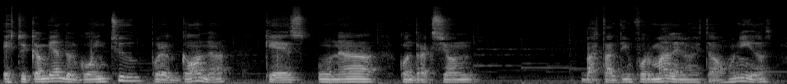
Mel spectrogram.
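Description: A young man from Venezuela teaching English in a casual live-streamed lesson, chatty and encouraging, often checking in with his students and repeating phrases slowly for practice. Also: mid-range voice, faint music behind.

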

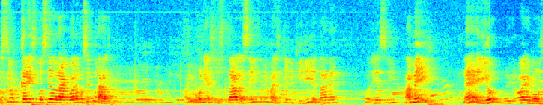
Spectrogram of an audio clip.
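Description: A Brazilian man preaches a fervent Pentecostal testimony in a high voice, rising to loud cries and dropping to hushed asides. He is picked up from a distance in a booming, echoey church hall. Music plays clearly behind him. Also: lo-fi sound. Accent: Brazilian Portuguese.

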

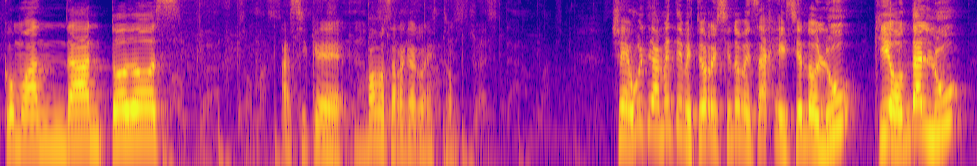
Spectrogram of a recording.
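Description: High-voiced Argentine streamer guy. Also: moderate pace, pauses often, soft background music. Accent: Argentine Spanish. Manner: energetic, slangy, chatty with viewers. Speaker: game streamer. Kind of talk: live game stream chat.

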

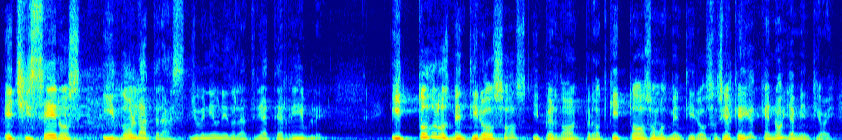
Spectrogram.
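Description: A man's voice: fairly high pitch, racing, hardly any pauses, fairly bright tone. A middle-aged man with a Mexican accent giving an earnest, confessional religious testimony and quoting scripture. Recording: reverberant hall.

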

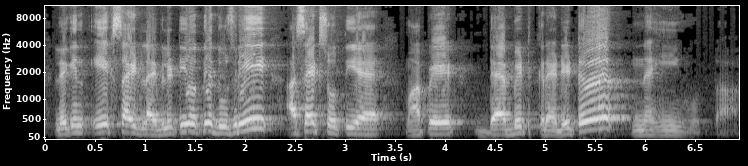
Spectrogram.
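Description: A man's voice: a little high, darkish tone. Hindi-English lecturing male teacher. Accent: Indian English. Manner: mixes Hindi and English, slows right down to dictate definitions, asks students questions. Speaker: accounting lecturer. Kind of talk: classroom lecture. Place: classroom with students.

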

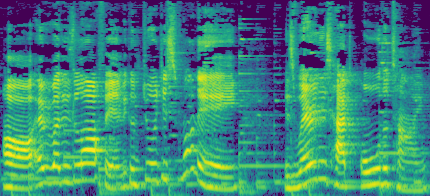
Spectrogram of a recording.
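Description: Her voice on the high side and expressive, a mother reads a picture book to her young child at a normal speed in the home kitchen. She quizzes and encourages the little girl, repeating her answers, while faint children's music plays.

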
